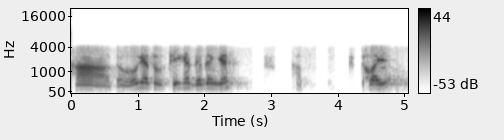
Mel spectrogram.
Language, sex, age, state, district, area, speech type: Hindi, male, 60+, Bihar, Samastipur, urban, conversation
